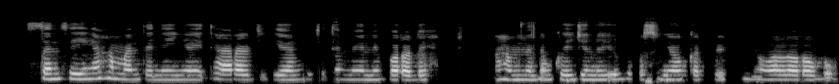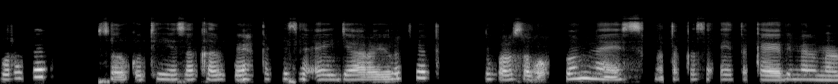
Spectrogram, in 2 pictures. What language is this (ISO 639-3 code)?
wol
